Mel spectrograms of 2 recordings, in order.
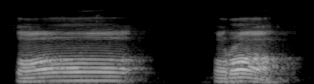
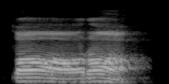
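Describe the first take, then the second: First: طارة split into long طا, pause, را; stretched, broken-up طارة for a pupil; spelled out. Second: Said in the usual way. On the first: Shown as a demonstration. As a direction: sound out طارة very slowly by syllable. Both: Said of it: "اتهجى".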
